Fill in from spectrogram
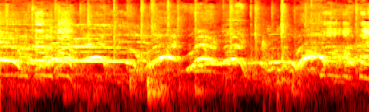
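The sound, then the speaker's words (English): A live audience at a stand-up comedy set cheers loudly for a comedian, with overlapping shouts and rising whoops from many voices blending into a continuous, excited roar that swells and dips for several seconds. “What did I say about hot crowd, dude?”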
